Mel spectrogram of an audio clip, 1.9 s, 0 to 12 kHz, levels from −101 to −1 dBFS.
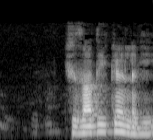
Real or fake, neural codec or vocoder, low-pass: real; none; 7.2 kHz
